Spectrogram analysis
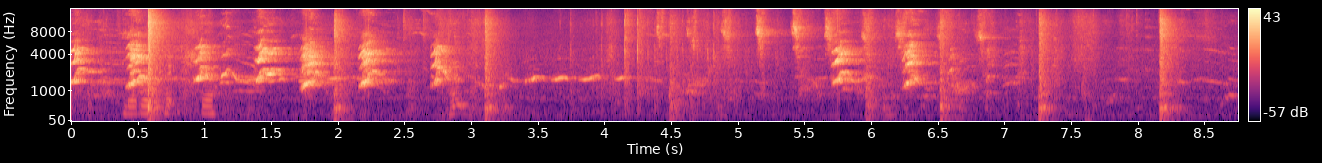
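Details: Jack Russell Terrier puppies giving short, high yelps and whines in bursts of two or three, with gaps of quiet between them, a thin whimpering squeal in the middle, and scattered knocks and handling noises.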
